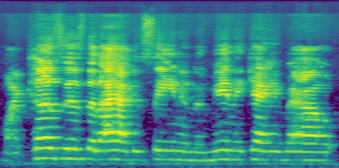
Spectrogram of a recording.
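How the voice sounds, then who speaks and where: Hoarse woman co-host, bright tone, chatty and slangy, echoey room, mic a bit far. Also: medium pitch, flat delivery, moderate pace. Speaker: podcast co-host. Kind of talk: casual chat. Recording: roomy, distant mic.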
